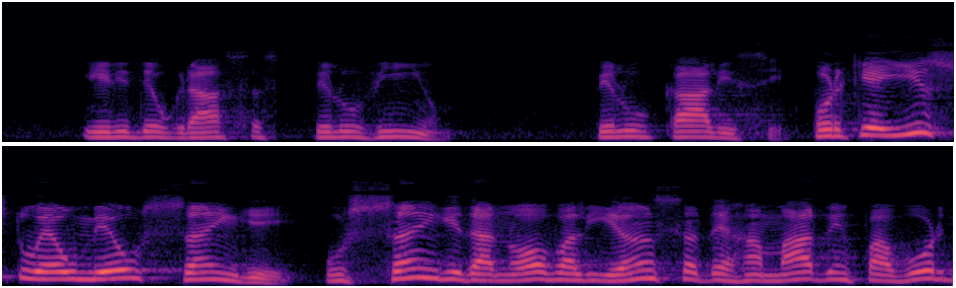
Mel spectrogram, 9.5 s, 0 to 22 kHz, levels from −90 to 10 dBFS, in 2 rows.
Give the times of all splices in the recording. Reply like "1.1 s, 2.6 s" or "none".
1.4 s, 4.0 s, 6.3 s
